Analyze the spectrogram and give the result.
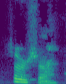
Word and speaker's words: Saoirse: And then in my head, I'm like, and now say it right. Saoirse. Or as RuPaul literally calls her Saoirse. Like Surf she shop.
